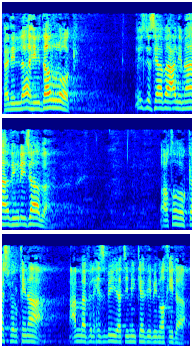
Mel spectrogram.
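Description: A man's voice: fairly high pitch, steady tone, normal speed, pauses often. A man teaching a grammar class, quizzing students with a playful, commanding manner. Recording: dull audio in a reverberant hall.

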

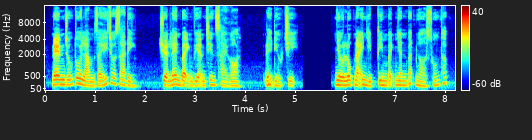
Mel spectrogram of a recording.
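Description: Woman voicing a brisk, clinical hospital doctor. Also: sits low, darkish tone. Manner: quick, formal, clinical.

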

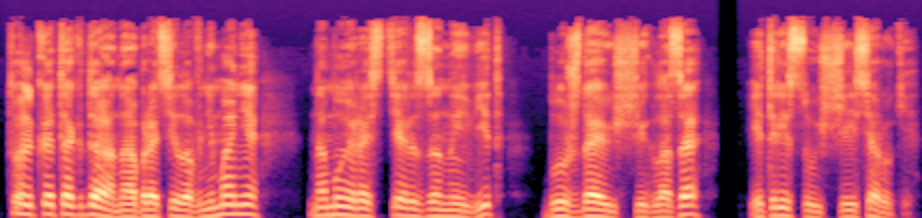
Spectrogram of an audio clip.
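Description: A man narrating a story in the first person, in measured, expressive audiobook style. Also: mid-range voice, no room sound, clean studio sound.

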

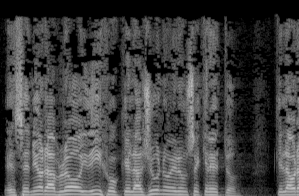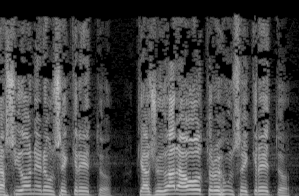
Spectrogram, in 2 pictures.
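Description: A male pastor with a Rioplatense Spanish accent delivers an emphatic sermon, his high voice climbing toward near-shouts. The sound carries a long reverb, as if recorded in a large, echoey church hall. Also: normal speed.

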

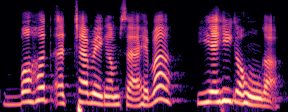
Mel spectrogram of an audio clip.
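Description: A woman's voice: sits high, lively intonation. A woman voicing a forgetful, simple-minded young male servant who earnestly chants the same words over and over. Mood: eager.

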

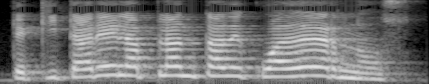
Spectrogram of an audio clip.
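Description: A man's voice: extremely high pitch, normal speed, pushed and bright, voice pushed up. A woman voicing an angry, bossy male notebook seller in a children's story. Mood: furious. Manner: roaring, bossy.

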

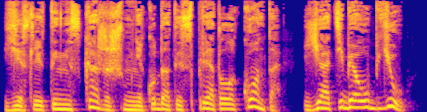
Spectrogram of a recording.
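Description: A man voicing a brave young girl who shouts her defiance in an audiobook. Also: fairly high pitch, expressive, normal speed, slightly rough. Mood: defiant.

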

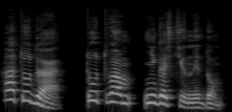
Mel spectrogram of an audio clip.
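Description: A woman's voice: on the high side, wildly swooping pitch, slow, pitched above the performer's own voice, exaggerated voice. A woman voicing a grumpy old peasant woman who scolds bluntly in a rustic way, in an audiobook. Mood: dismissive. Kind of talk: audiobook character voice.

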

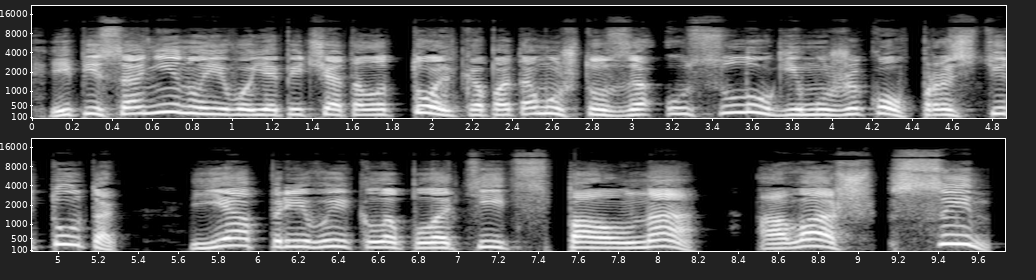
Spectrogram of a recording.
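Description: Brief: man doing a haughty middle-aged woman publisher, cutting and scornful, lively high voice, dry close sound. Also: no room sound. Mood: contemptuous. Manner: scornful, cutting, quick to anger. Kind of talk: audiobook character reading.

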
